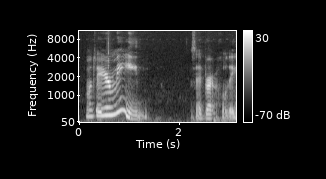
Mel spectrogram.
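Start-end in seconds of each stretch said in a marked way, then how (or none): 0.1-1.4 high, loud, slow troll demand; suspicious troll. Acted. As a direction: drag the question out suspiciously. Bert holds him by hair.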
